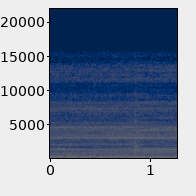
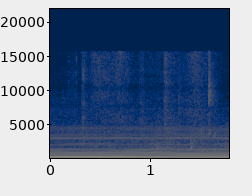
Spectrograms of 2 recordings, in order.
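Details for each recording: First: Marshall JCM800 Lead Series valve amp after power supply repair, hum balance set for minimum; only a faint steady low buzz, no crackle or swelling, normal low mains hum. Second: Marshall JCM800 Lead Series tube amp after power supply repair. Loud steady low mains hum with a buzzy edge, traced to the faulty second preamp stage; the hum disappears when that preamp tube is pulled.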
